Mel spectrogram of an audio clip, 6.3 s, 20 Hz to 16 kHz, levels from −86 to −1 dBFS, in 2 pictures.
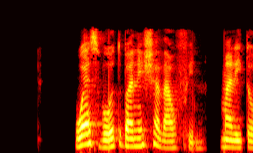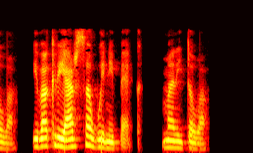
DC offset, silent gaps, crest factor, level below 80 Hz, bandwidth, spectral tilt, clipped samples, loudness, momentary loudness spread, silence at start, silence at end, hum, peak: under 0.1%; 2.61-2.75 s, 3.45-3.57 s, 4.96-5.19 s; 18 dB; -60 dBFS; 8.2 kHz; -3.5 dB/octave; under 0.1%; -18 LUFS; 17 LU; 0.95 s; 0.6 s; none; -2 dBFS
